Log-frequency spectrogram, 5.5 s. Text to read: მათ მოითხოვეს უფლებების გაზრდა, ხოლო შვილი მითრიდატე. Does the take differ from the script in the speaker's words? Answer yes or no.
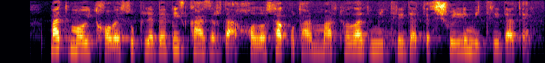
yes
